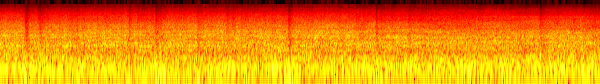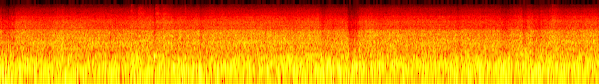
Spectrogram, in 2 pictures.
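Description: Train running steadily at speed, heard from on board: a constant rumble of the carriage and wheels on the rails, with wind on the microphone.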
